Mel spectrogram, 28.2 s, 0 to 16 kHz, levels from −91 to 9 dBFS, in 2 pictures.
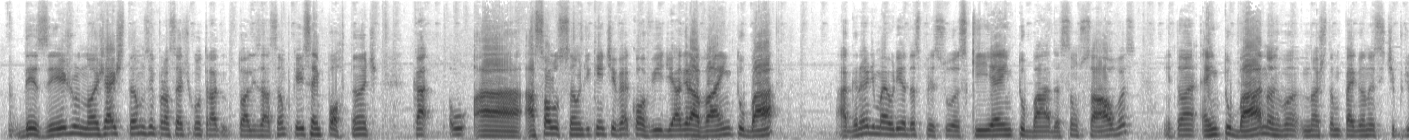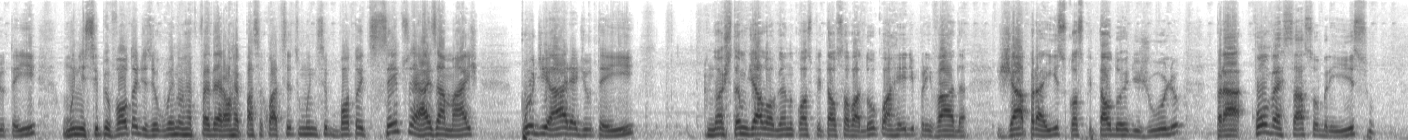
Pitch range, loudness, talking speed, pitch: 135-160 Hz, -19 LUFS, 185 wpm, 145 Hz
